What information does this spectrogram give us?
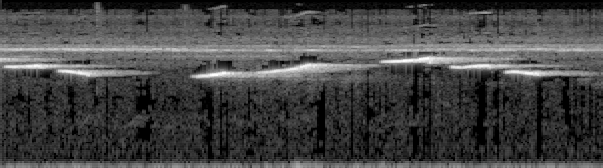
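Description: Malaysian blue flycatcher song: long, thin, sweet whistles that slide gently up and down, strung almost without pause, over a faint steady high-pitched hiss.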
